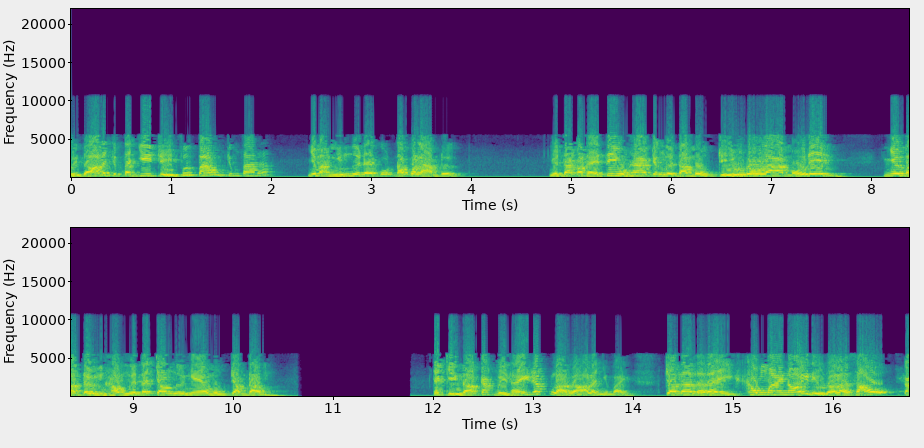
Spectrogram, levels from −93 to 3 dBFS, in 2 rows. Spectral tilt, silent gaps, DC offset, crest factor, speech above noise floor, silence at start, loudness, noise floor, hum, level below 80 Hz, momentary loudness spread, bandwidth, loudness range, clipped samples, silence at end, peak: -5.5 dB/octave; 10.68-11.76 s; 6%; 6 dB; 38 dB; 0 s; -5 LUFS; -43 dBFS; none; -34 dBFS; 7 LU; 11 kHz; 4 LU; 5%; 0 s; 0 dBFS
